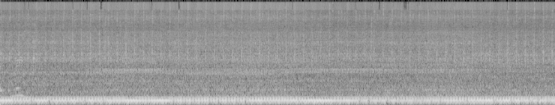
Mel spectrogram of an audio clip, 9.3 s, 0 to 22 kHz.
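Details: 1999 Camaro V6 idling after a 10-row oil cooler install, with oil pressure good and no leaks: steady even low rumble with no knocks, ticks or misses.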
